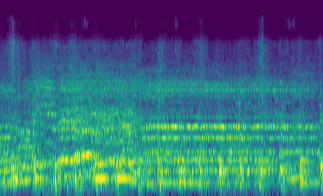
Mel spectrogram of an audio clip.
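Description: A group of voices singing a Dolpo gorshey circle-dance song together, in long held notes.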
